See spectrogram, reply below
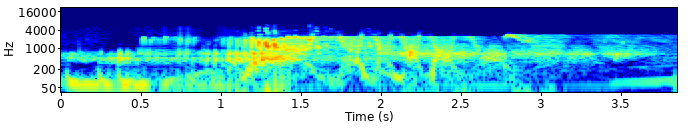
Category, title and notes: Soundscapes > Synthetic / Artificial
LFO Birsdsong 76
Birsdsong, LFO, massive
